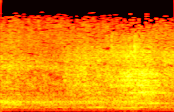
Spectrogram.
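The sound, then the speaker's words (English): Car wheels spinning in mud while the engine revs hard in a loud, steady drone that swells slightly toward the end, with no voices. “Mud. The wheels won't hold. You're just digging it in deeper.”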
